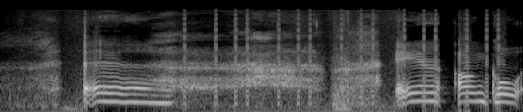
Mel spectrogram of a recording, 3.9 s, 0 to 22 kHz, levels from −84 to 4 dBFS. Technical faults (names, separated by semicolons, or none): GSM signalling bursts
